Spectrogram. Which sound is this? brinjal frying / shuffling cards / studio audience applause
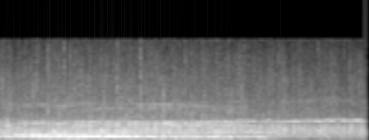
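studio audience applause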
